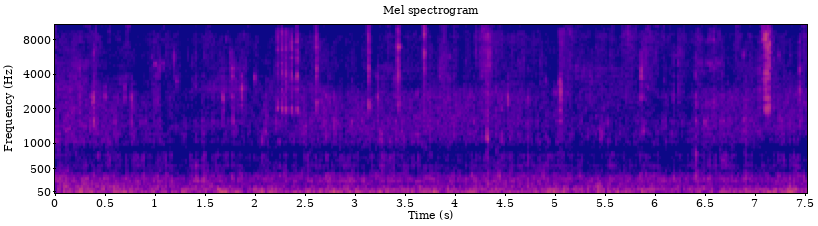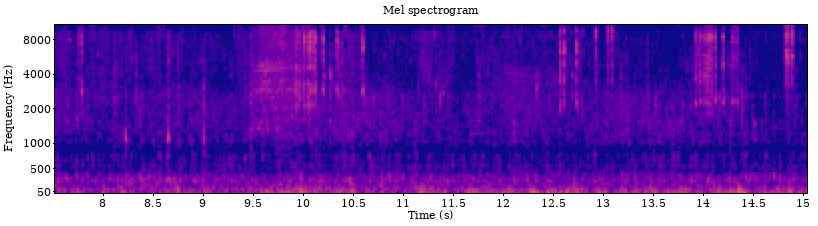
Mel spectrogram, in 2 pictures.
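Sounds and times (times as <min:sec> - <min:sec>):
water against kayak hull: 0:00.0 - 0:15.0
wind rumble on microphone: 0:00.0 - 0:15.0
small clicks: 0:02.1 - 0:03.8, 0:07.0 - 0:08.8, 0:09.8 - 0:10.7, 0:12.4 - 0:13.2, 0:13.8 - 0:15.0.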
